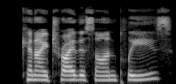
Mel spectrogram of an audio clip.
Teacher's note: Notice how try this on blends slightly. It makes your speech sound smoother.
